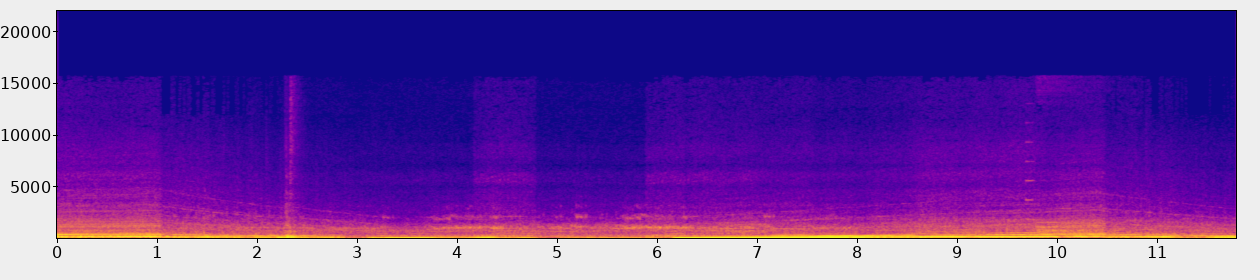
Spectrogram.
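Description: A racing car engine drops in pitch as the car brakes and shifts down.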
